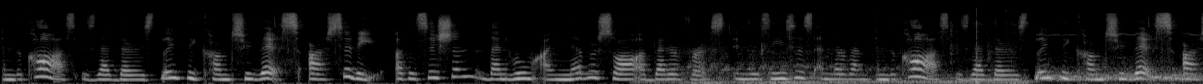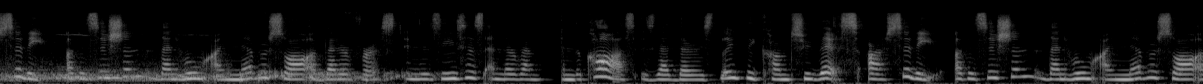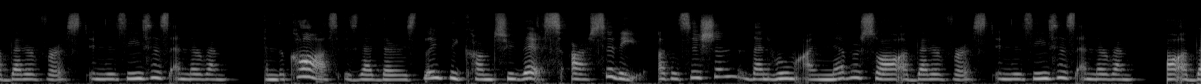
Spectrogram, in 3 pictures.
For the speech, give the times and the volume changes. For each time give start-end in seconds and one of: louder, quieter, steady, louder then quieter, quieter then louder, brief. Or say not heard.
0.0-36.0 steady.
